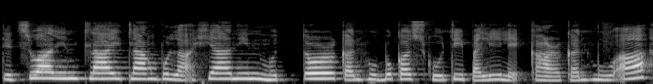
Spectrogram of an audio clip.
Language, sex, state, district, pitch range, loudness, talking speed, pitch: Mizo, female, Mizoram, Aizawl, 215-265 Hz, -16 LUFS, 155 wpm, 240 Hz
